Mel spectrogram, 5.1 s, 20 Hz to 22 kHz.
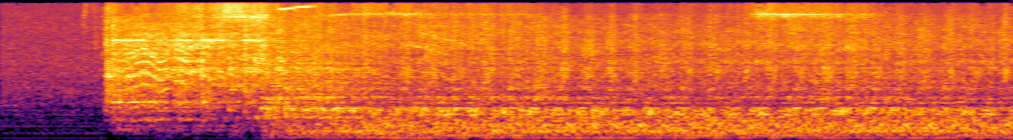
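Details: Chrysler 318 V8 with AW4 swapped into a Jeep, started with fuel supplied after fixing gas leaks: it catches after a short crank and settles into a steady, even idle with no knocks or misses; normal running.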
